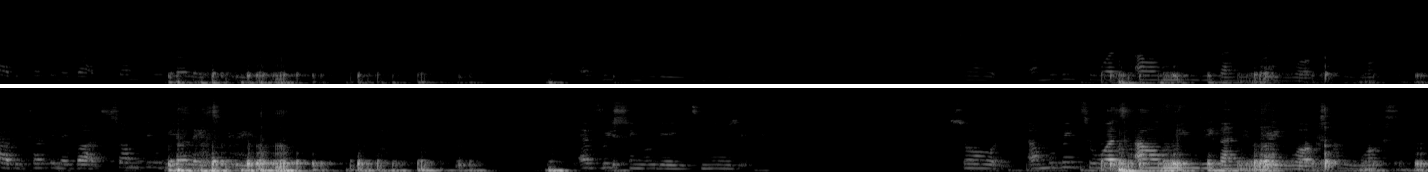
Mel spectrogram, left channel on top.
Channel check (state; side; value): quieter; left; 21.4 dB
